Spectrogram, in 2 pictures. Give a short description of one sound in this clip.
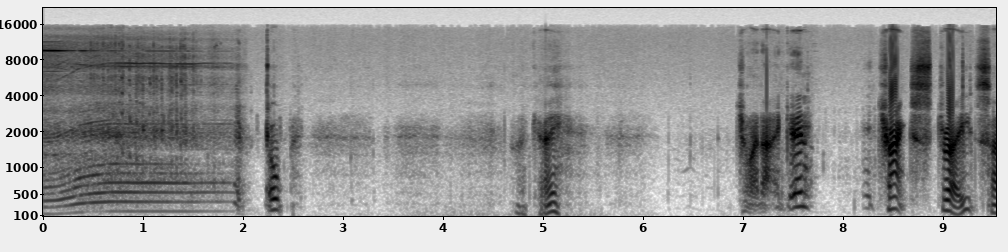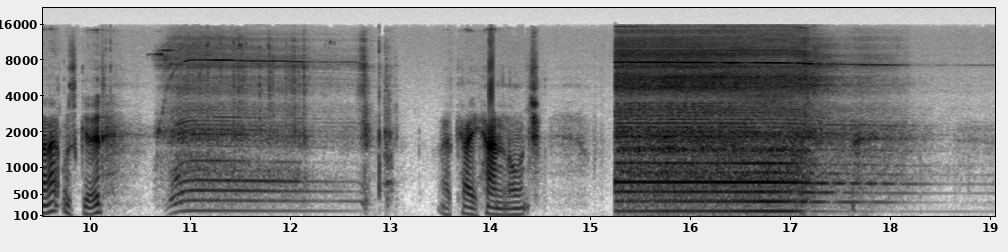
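A small model plane's electric motor whines, rising in pitch and fading away and back.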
